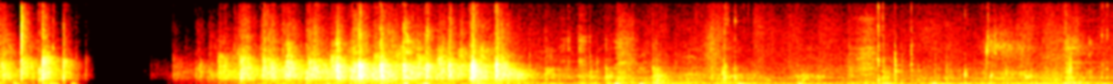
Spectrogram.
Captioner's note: applause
